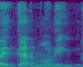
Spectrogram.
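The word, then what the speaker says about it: Morin: teoría de complejidad de Edgar Morán, que es este autor, o Edgar Moro, si lo quieren pronunciar así en en español.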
